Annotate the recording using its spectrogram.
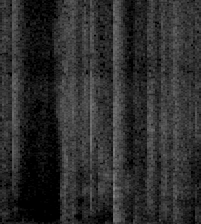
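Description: Quiet handling noise: faint rustling of a neoprene ball holder and its straps as a small football is turned over by hand, with one soft tap a little over a second in.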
